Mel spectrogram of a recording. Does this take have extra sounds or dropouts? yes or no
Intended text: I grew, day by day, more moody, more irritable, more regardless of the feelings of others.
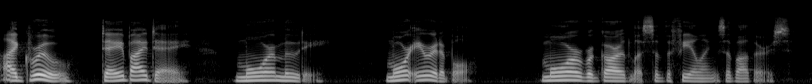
no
